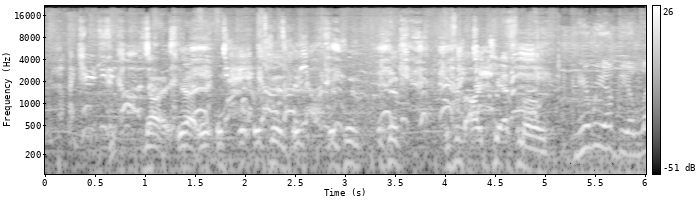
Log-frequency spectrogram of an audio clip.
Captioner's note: incoherent screaming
